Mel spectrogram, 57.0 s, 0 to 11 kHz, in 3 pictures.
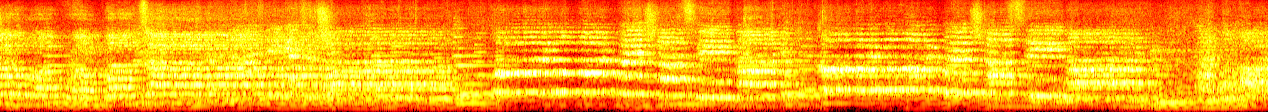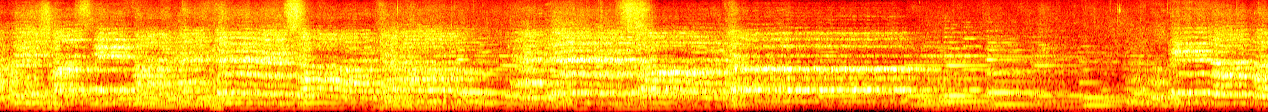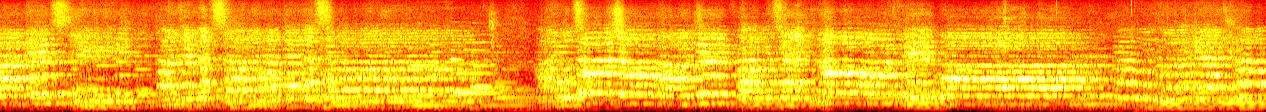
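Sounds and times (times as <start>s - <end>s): mixed choir singing: 0.0s - 34.7s, 35.8s - 57.0s.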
